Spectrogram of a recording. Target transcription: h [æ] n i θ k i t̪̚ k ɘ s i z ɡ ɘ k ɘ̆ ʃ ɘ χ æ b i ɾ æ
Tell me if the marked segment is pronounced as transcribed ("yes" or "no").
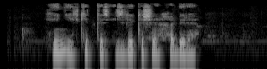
no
